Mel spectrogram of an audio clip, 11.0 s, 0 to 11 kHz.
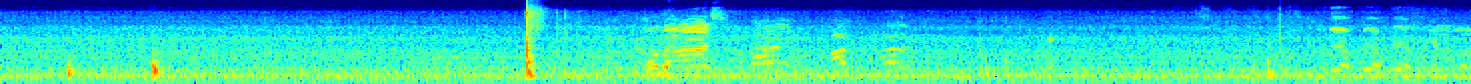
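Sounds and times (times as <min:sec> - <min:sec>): cricket bat striking ball: 0:04.0 - 0:04.2.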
